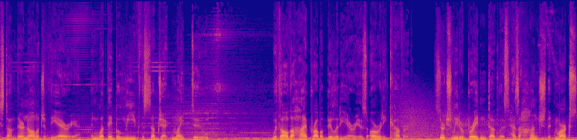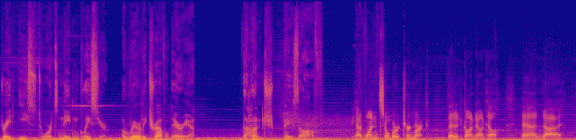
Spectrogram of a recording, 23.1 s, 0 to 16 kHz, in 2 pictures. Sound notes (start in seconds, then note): 3.8 voiceover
